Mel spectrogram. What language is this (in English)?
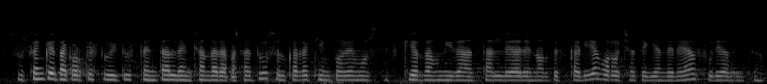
Basque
